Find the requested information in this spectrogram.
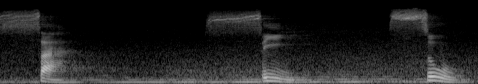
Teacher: Di antara sifat yang menonjol ketika kita mengucapkan huruf sa atau huruf sin adalah sifat as-safir, di mana ketika kita mengucapkan huruf sa ada suara tambahan yang menyerupai dengan suara belalang.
